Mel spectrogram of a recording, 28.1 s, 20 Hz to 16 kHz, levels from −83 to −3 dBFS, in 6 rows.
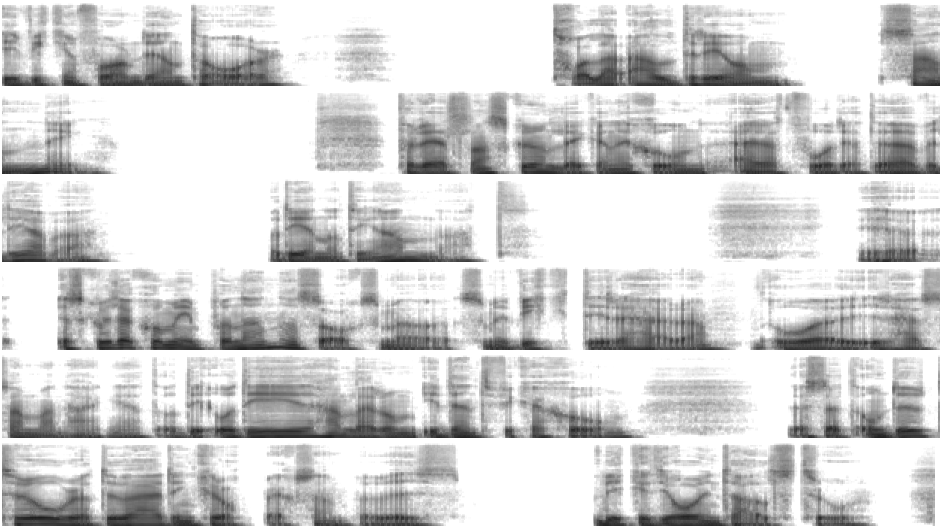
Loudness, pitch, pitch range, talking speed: -22 LUFS, 95 Hz, 85-110 Hz, 145 wpm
